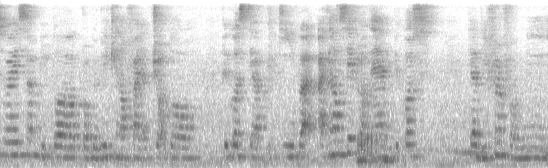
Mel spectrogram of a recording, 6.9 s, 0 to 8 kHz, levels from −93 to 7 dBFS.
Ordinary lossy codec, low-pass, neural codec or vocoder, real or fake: AAC, 48 kbps; 7.2 kHz; none; real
